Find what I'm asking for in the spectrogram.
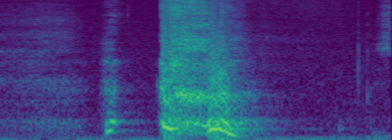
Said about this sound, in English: I'll try and remember to cough away from the microphone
